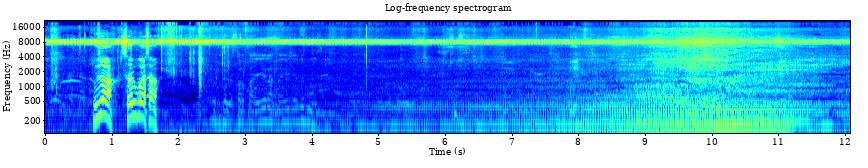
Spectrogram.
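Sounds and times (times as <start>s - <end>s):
motor vehicle engine hum: 3.6s - 12.0s.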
